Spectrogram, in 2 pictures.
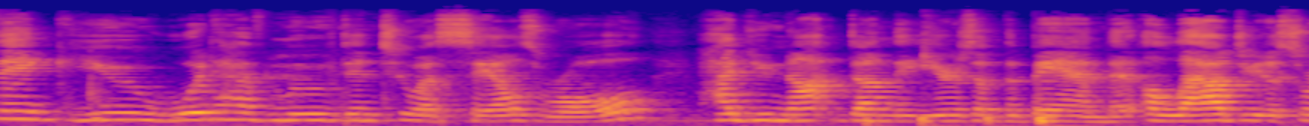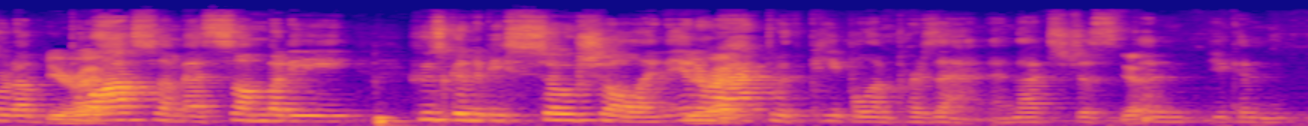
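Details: Adult speaker; ordinary speech.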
